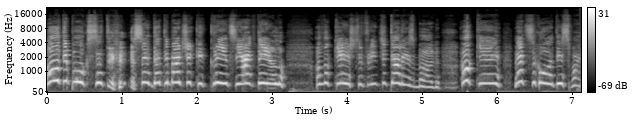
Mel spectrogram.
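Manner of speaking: very high, squeaky voice with Italian accent. Reading a story line from a chat suggestion: Italian Mickey Mouse voice. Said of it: "this voice is coming from Diablo, Italian Mickey Mouse".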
